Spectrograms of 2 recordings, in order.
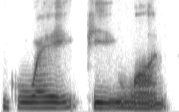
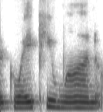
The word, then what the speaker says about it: Gui Pi: Schizandra, astragalus, and licorice are available together with other adaptogens in a classic Chinese formula called Gui P1, that's spelled G-U-I-P-I, either Gui P1 or Gui P-Tang.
